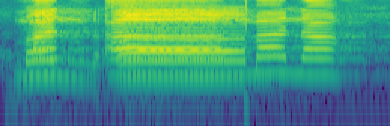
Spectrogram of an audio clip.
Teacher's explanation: nun mati atau tanwin dibaca jelas tanpa berdengung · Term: Idhar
